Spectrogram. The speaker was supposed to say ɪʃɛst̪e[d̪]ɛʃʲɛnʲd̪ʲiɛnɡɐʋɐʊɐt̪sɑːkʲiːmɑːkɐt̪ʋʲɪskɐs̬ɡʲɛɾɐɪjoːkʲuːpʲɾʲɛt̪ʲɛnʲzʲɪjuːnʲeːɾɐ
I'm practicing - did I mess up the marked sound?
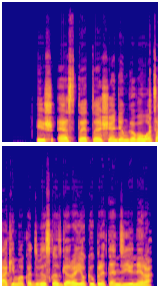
yes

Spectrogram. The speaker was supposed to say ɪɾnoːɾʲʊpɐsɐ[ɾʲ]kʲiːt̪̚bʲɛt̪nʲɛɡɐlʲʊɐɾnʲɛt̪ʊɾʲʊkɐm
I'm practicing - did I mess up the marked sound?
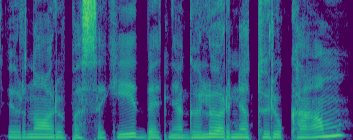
yes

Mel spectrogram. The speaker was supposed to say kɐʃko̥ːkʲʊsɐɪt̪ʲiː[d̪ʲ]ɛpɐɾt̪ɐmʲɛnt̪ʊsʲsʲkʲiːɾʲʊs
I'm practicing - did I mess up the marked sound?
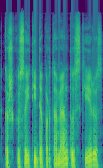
no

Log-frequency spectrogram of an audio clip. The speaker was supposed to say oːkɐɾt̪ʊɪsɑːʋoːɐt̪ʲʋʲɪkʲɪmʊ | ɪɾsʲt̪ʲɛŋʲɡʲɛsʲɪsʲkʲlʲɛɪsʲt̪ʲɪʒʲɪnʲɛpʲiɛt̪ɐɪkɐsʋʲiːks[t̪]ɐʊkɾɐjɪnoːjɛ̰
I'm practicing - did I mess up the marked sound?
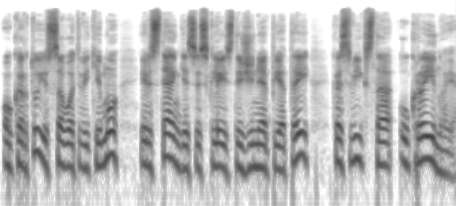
no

